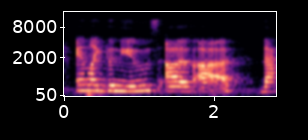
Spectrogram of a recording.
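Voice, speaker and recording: A woman with an American accent speaks at a fairly high pitch. Noticeable background noise and audible room echo are present. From US Midwest, northeastern Ohio. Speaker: beauty YouTuber. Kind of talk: casual chat while doing makeup. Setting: at home. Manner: fast.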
